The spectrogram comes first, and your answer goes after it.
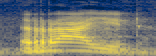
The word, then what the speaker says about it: write: फिर यहाँ देखिए राइट, WRIT, तो हमने क्या बोला, डब्लू के बाद, यहाँ देखिए डब्लू के बाद क्या हो, आर, डब्लू के बाद आर हो, फिर भी उसका उच्चारण क्या है, डब्लू का उच्चारण नहीं होता है, तो यहाँ WRITE, तो आर के पहले यानी डब्लू के बाद आर है तो इसका प्रोनाउंसिएशन क्या हो जाएगा, राइट।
